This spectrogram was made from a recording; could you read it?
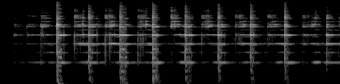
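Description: A bright, ringing bell is struck rapidly about ten times in a steady rhythm, each clang overlapping the lingering metallic tone of the last, loud and close with no talking.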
